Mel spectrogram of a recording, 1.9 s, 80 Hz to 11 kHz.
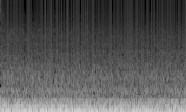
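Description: Steady engine drone inside the cabin of a Fiat Argo Drive 1.0 car at about 3,500 rpm on the road, a loud, constant low rumble with no talk.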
